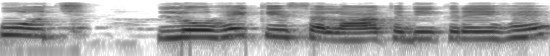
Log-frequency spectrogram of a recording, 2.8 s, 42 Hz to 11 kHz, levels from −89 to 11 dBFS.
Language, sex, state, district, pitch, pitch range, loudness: Hindi, female, Bihar, Vaishali, 280 Hz, 235-320 Hz, -15 LUFS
